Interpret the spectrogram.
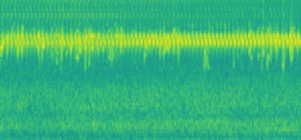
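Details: A common grasshopper warbler reels without pause, a thin, even, insect-like buzz sustained high and level, while other small birds chip briefly and a low engine-like hum runs underneath.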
